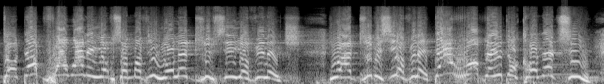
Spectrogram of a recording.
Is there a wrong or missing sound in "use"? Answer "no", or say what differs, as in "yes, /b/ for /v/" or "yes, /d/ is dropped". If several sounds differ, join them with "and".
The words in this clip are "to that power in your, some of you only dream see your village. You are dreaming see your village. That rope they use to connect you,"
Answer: yes, /s/ is dropped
